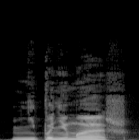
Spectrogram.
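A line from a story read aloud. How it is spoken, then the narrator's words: Through gritted teeth. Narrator (Russian): цежу я сквозь зубы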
